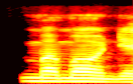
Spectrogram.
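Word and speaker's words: Mamunia: let me roll it I never know how to pronounce this but pneumonia I think it sounds like pneumonia but it's pneumonia yeah that's what it is uh no words and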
